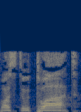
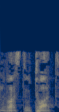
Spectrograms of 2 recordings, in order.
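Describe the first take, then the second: First: The final vowel is long. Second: The final vowel is short. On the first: The speaker calls it right. "Long A" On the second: The speaker calls it wrong. "So it's not vastu twat"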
